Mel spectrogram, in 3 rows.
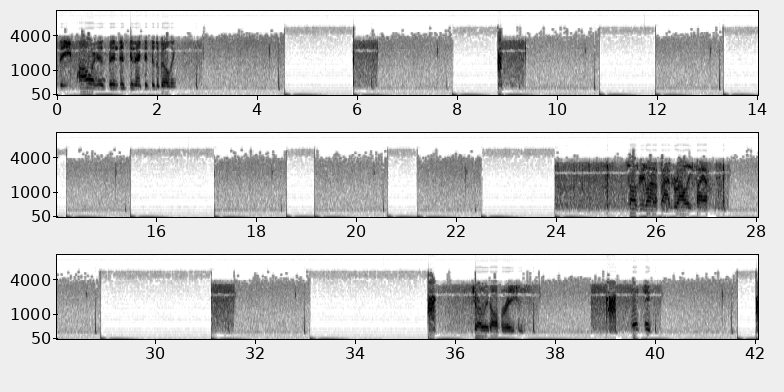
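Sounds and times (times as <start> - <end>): radio static bursts: 0.0 - 4.6, 5.9 - 8.0, 8.8 - 10.9, 11.9 - 13.4, 14.2 - 15.6, 17.1 - 22.6, 24.0 - 29.0, 29.8 - 33.2, 34.6 - 42.0
low hum: 0.0 - 36.4.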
